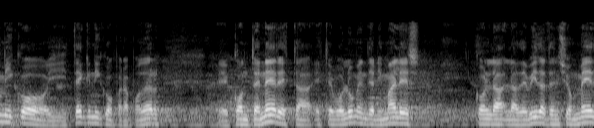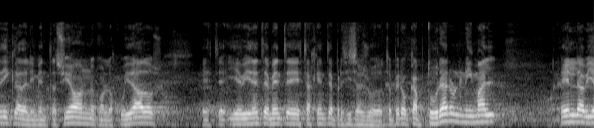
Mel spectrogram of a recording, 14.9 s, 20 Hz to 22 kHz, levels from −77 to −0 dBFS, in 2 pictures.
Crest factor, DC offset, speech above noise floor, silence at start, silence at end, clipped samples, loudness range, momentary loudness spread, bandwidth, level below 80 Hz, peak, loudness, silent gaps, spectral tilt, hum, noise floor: 18 dB; under 0.1%; 20 dB; 0 s; 0 s; under 0.1%; 2 LU; 19 LU; 11.5 kHz; -58 dBFS; -2 dBFS; -19 LUFS; none; -6.5 dB/octave; none; -39 dBFS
